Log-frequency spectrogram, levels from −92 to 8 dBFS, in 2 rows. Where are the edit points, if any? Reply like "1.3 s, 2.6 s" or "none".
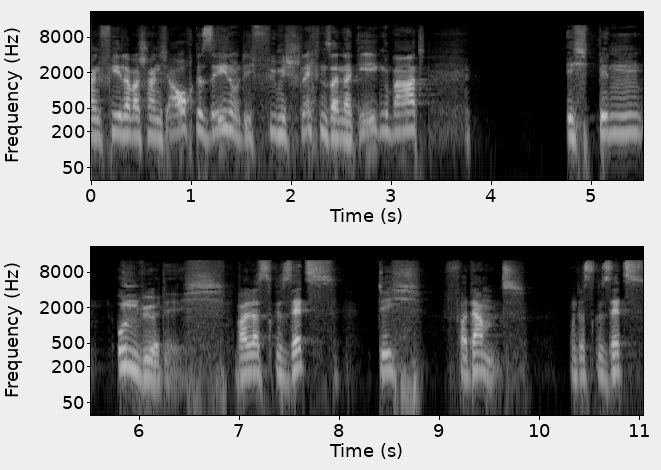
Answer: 6.9 s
